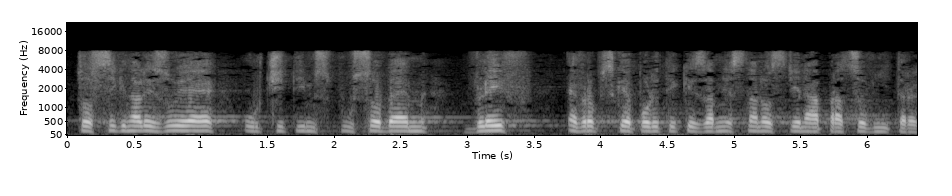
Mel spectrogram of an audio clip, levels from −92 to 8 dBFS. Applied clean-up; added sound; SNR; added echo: none; none; none; none.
